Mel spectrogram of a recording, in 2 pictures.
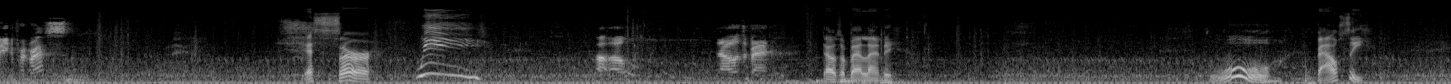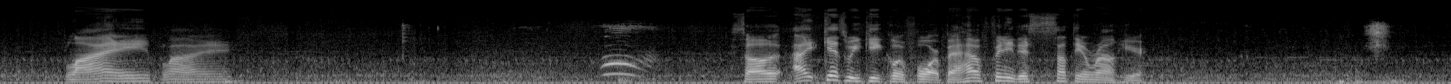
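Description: Small propeller toys whir and chirp in short sliding bursts.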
